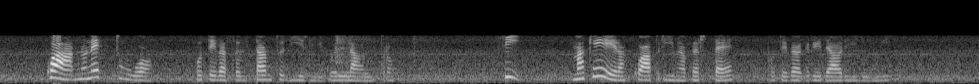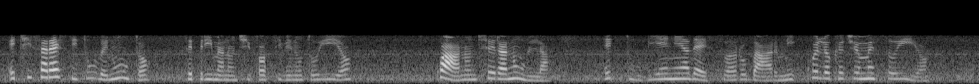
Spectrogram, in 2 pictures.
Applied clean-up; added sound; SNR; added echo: none; Mechanisms; 13 dB; none.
